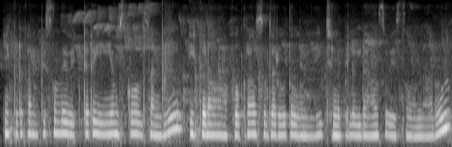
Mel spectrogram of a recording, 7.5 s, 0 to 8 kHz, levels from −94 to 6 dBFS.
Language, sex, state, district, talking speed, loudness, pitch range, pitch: Telugu, female, Andhra Pradesh, Annamaya, 110 wpm, -21 LUFS, 170-190 Hz, 180 Hz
